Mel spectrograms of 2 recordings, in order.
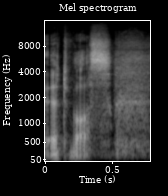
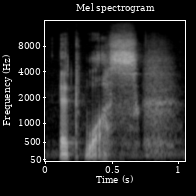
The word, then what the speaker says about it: etwas: And so etwas is, and notice the pronunciation there, right? This is the Middle High German pronunciation, so it's not the modern German etwas. This is etwas, because they're pronounced differently.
